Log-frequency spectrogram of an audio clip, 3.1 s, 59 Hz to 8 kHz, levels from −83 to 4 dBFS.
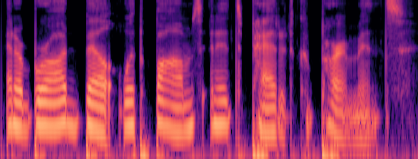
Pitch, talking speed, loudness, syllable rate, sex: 160 Hz, 190 wpm, -19 LUFS, 4.4 syllables/s, female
